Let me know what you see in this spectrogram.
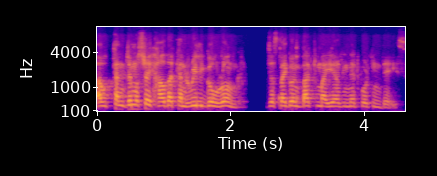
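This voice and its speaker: A man talks at a fairly quick pace. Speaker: networking consultant. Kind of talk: interview. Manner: fast.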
